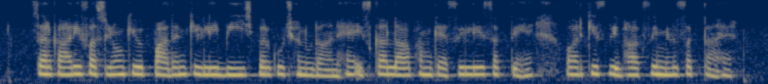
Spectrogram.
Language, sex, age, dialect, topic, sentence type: Hindi, female, 18-24, Garhwali, agriculture, question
